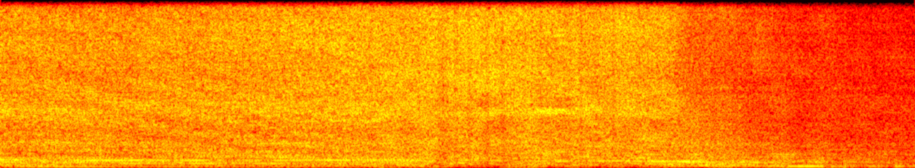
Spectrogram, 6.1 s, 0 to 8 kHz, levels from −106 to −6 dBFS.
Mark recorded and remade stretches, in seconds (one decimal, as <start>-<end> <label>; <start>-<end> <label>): 0.0-2.4 recorded; 2.4-6.1 remade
